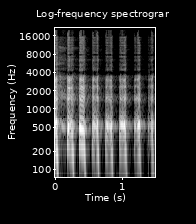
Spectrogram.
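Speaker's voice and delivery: loud crazed cackle; madman's cackle. Acted. Madman laughing alone on the road, crazed cackle.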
